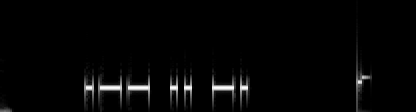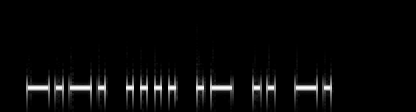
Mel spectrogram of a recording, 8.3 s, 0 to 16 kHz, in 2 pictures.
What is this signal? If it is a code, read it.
Morse code, heard as a keyed tone, about 17 wpm, 700 Hz. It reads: WIN CHAIN
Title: Sentences from Top 1500 Words - New Word Drill Alt - 17wpm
